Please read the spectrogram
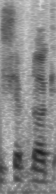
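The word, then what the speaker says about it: Shipnuck: No, it's, well, between Ron Mintz and Alan Shipnook and all our... Am I pronouncing that right?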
